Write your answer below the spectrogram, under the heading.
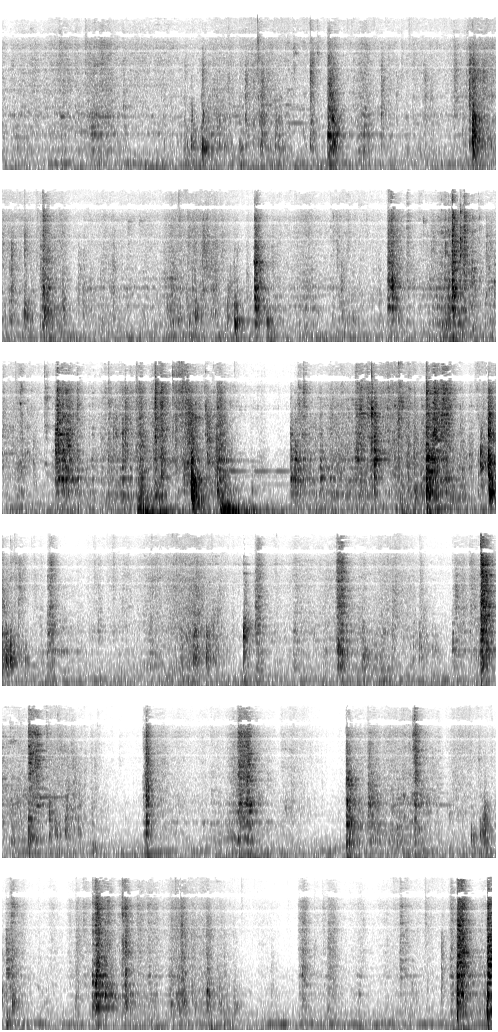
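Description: A shovel scraping and scooping gravelly dirt and tipping it into a trench to backfill over a sewer pipe: an irregular run of scrapes and clattering stones about once a second, with one louder, deeper thump about twelve seconds in.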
